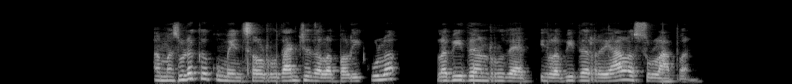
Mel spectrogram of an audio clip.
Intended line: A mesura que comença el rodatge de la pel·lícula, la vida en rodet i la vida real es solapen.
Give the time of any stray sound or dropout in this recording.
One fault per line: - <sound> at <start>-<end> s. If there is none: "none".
none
